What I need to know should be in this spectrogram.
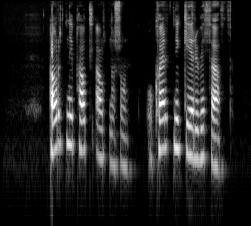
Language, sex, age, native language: Icelandic, female, 30-39, Icelandic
